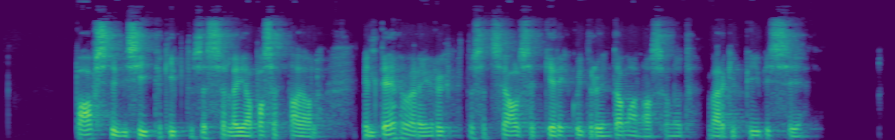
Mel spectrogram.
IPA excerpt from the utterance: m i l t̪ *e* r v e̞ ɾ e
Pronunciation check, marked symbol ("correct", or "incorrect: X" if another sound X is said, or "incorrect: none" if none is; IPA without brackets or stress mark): correct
